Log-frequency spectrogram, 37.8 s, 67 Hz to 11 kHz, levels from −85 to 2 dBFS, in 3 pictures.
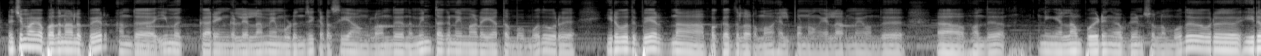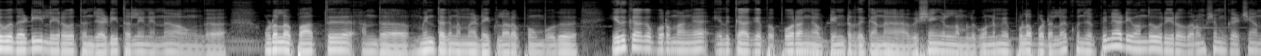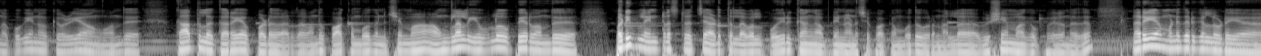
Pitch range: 95-115 Hz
